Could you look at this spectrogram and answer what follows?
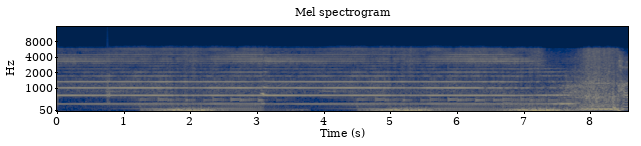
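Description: A freight train on an Indian Railways dedicated freight corridor rumbles past with a loud, sustained multi-tone horn blaring for most of the stretch, heavy wagon rumble underneath, ending in rough clattering noise.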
